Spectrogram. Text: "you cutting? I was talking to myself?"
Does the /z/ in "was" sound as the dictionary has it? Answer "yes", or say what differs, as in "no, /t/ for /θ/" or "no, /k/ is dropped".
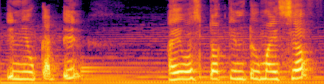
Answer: no, /s/ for /z/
